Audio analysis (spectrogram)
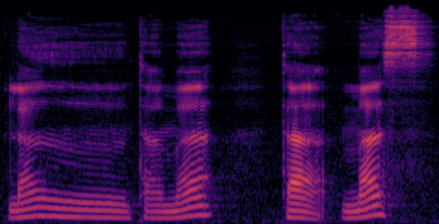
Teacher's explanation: نون از مخرج خودش ادا نمیشه، لن از بینی ادا میشه. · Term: اخفا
